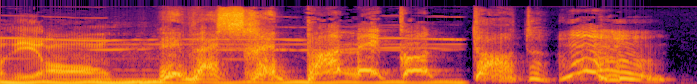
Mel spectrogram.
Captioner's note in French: L'onde sonore se propage encore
